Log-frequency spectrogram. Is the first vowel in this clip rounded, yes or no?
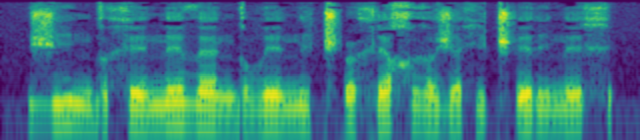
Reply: no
